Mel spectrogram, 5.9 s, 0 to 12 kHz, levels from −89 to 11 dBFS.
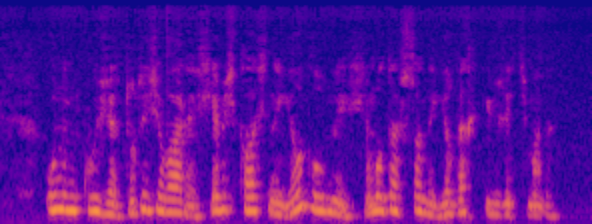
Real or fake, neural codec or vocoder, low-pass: real; none; 10.8 kHz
